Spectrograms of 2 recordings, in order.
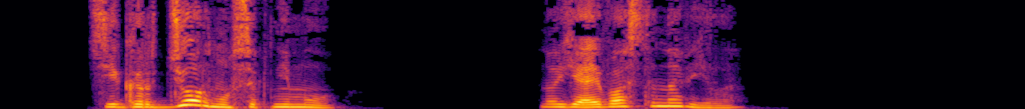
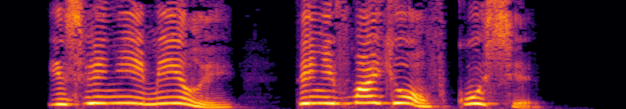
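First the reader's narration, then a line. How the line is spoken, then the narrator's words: Thin high voice. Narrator (Russian): тоненьким голоском сообщил Сальен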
